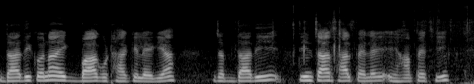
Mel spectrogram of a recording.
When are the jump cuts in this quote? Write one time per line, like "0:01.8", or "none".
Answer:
none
